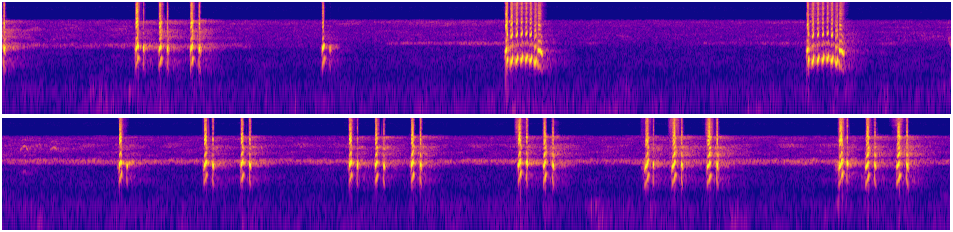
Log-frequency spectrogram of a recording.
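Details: Purple swamphen calling at night in singles and pairs, from an old recording: clipped notes, two longer louder harsh cries early on, then quick paired notes over a high steady hum.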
